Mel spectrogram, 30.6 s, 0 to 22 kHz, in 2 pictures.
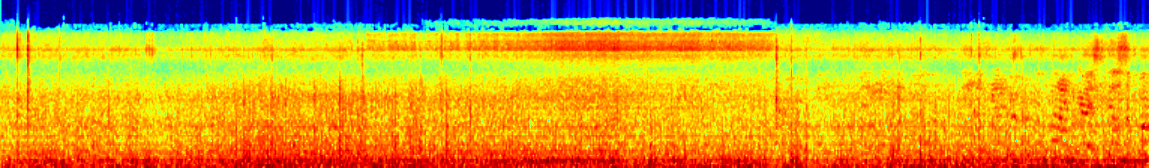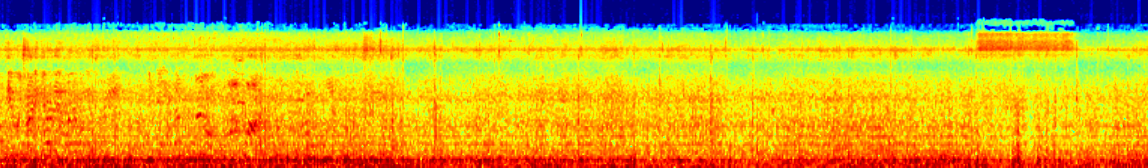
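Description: Steady wind rushing over a bicycle-mounted action camera's microphone at racing speed, about 40 km/h, with faint voices in the middle.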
